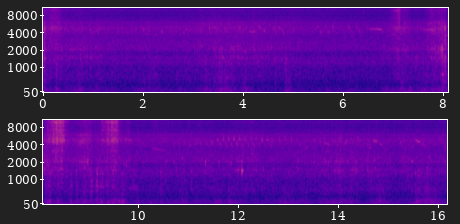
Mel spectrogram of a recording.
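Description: Water splashes and laps against the hull of a moving boat.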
